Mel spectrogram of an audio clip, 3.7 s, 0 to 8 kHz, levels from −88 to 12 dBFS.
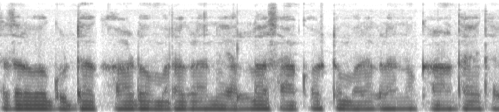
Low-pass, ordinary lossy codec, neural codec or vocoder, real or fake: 7.2 kHz; none; none; real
